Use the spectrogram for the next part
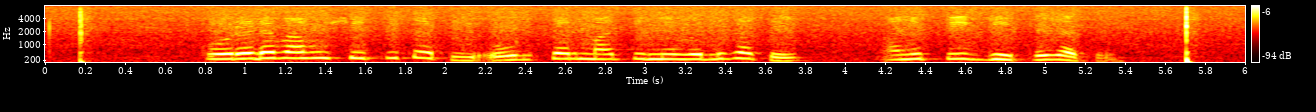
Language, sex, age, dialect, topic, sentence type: Marathi, female, 18-24, Northern Konkan, agriculture, statement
